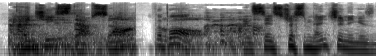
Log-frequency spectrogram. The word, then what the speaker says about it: Thaboll: And Angie's stepson's name is Thabal, spelled T-H-A-B-O-L-L.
